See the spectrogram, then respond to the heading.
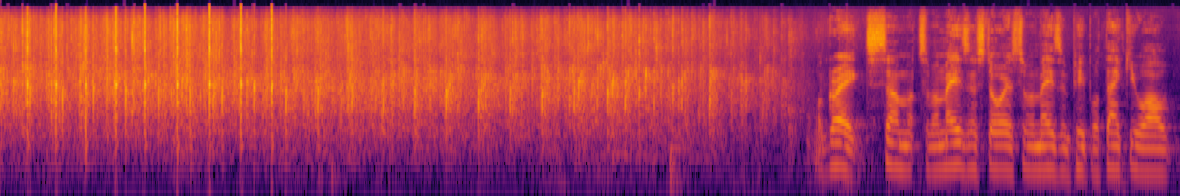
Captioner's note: applause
